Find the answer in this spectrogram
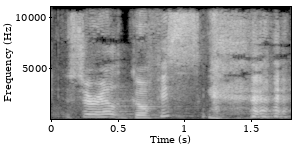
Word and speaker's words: Gouiffès: I'm very happy also to be joined in this panel with Cyril Gouiffès. Did I pronounce it correctly or not? Yes, exactly. Gouiffès.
